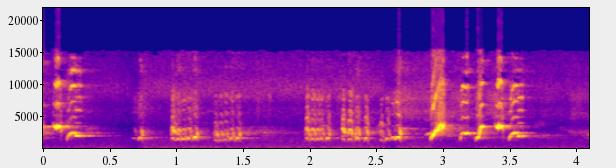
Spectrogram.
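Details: Red-whiskered bulbul, a newly caught bird being trained for singing contests, singing a nearly continuous run of whistled notes and bright chirps, some slurred upward, varying in loudness.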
